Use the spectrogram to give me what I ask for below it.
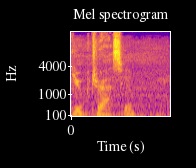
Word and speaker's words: Yggdrasil: That name sounds familiar, yeah, huh, Yggdrasil. Bill? It's a Tales of Symphonia joke. Yeah. The character Yggdrasil. Nice. Yggdrasil. It's pronounced Yggdrasil.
